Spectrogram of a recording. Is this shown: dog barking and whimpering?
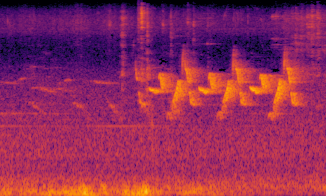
no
